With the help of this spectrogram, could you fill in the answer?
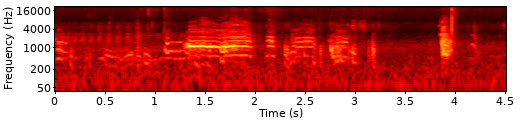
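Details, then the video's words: Chickens and roosters of a suburban homestead flock: a loud, harsh, drawn-out cackling call with strong harmonics, followed by shorter raspy notes and a final sharp squawk. "Homestead Chickens & Roosters"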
